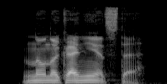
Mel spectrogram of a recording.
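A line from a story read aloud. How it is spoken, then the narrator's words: Gloomy greeting. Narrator (Russian): мрачно приветствовал Джая глава обережья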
